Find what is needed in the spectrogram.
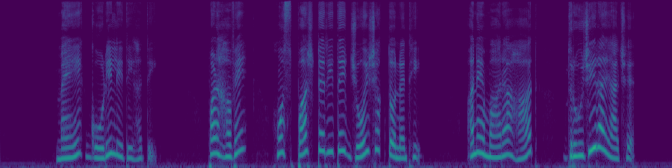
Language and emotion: Gujarati, fearful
